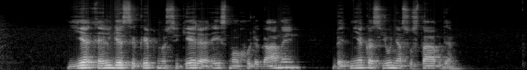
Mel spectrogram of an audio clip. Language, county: Lithuanian, Vilnius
